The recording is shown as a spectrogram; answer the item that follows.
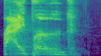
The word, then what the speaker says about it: Freiburg: The Freiburg Shrieker. Am I right in that pronunciation? I wonder. – I do not speak German, but that sounds right. – Freiburg.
